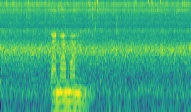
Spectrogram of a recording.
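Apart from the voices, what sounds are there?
rain falling on oil palm seedlings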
